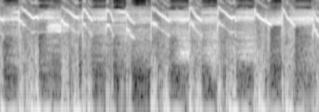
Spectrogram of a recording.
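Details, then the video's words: Oriental white-eye tutoring song for training caged birds: repeated high, sharp whistled notes sliding downward, delivered in quick irregular bursts, with a persistent background hiss. "Masteran Burung Pleci Dan Tembakan Super Ampuh Pleci Juara"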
